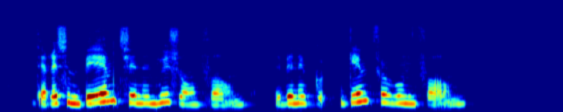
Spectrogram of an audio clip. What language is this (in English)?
Western Frisian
